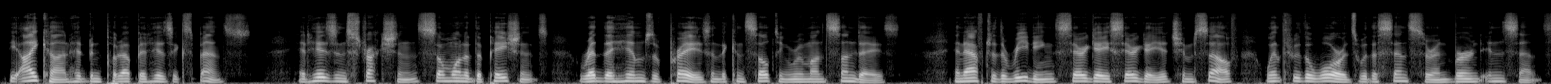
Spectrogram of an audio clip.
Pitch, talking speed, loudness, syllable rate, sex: 135 Hz, 175 wpm, -19 LUFS, 4.7 syllables/s, male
